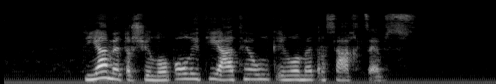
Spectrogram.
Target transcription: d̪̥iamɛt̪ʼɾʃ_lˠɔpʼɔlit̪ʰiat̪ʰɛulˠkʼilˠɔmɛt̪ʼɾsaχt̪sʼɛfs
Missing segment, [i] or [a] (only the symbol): i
